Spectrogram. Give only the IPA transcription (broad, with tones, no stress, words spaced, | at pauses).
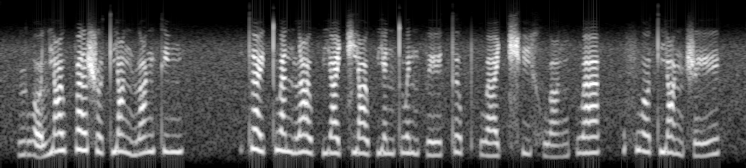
ɻwɔ̰˨˩ljɑ˥ʊ̯pä˥ʂo˨ʊ̯ t̪jɑ˥˩ŋɻɑ˥ŋ t̪i˥ŋ | t̪a˥˧ɪ̯t̪wa˥˧nlɑ˥˩ʊ̯ pjä˥ t͡ɕjɑ˥˧ʊ̯pjɛ˥˧nt̪wə˥˩n pe˧˥ɪ̯t̪ɤ˥ pʰwä˧˥t͡ɕʰi˥˩ xwɑ˧˥ŋ pwä˥ | fwɔ˥˧t̪jɑ˥˩ŋʂe˧˥ɪ̯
